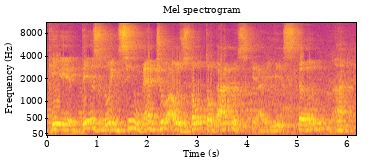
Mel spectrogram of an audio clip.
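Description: Slow, deliberate southern Brazilian man, very echoey. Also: fairly high pitch. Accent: southern Brazilian, Rio Grande do Sul. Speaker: interview guest, family farmer. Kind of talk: reflective storytelling in an interview. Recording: very echoey hall, distant mic, crowd murmur.

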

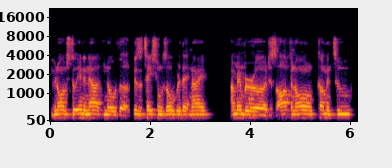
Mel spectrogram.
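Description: A man's voice: mid-range voice, flat delivery, fairly quick. Earnest man, dull lo-fi audio. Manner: earnest, rambling, with many fillers and restarts. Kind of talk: personal testimony in casual conversation. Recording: dull lo-fi sound.

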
